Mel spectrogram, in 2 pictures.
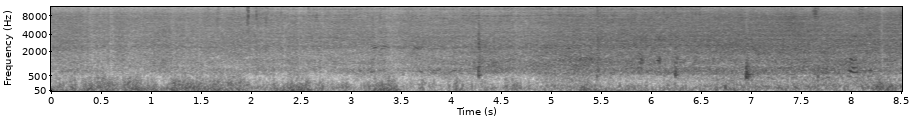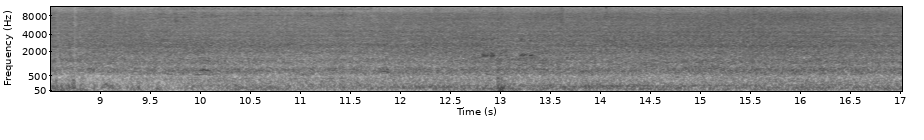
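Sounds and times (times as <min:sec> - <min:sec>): faint voices: 0:02.9 - 0:13.6.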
